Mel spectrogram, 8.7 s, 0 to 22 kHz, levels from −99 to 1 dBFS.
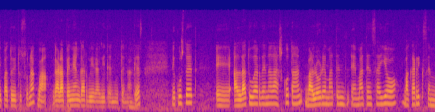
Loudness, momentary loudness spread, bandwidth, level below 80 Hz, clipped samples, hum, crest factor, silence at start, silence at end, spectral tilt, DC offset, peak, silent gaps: -26 LUFS; 10 LU; 16 kHz; -56 dBFS; under 0.1%; none; 22 dB; 0 s; 0 s; -6.5 dB/octave; under 0.1%; -4 dBFS; none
